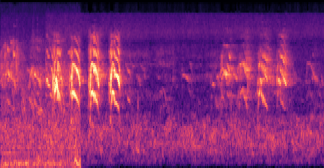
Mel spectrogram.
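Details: Introduced rose-ringed parakeets feeding on a sunflower crop by local woods near Dartford, South East England, on a sunny autumn day, give harsh screechy calls in quick bursts, about four a second, then fainter calls; brief low rumble at start.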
